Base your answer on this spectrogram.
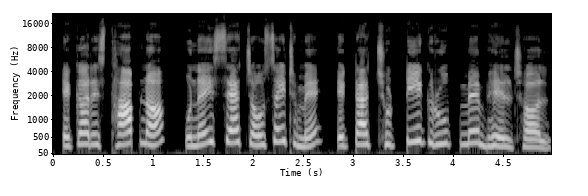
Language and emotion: Maithili, neutral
